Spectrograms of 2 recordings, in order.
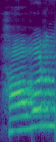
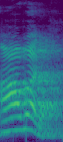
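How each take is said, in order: First: The word begins with an h sound. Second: The word begins with a vowel sound. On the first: The speaker calls it wrong. "हावर नहीं पढ़ते हैं हम" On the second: The speaker calls it right. "आवर पढ़ते हैं"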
